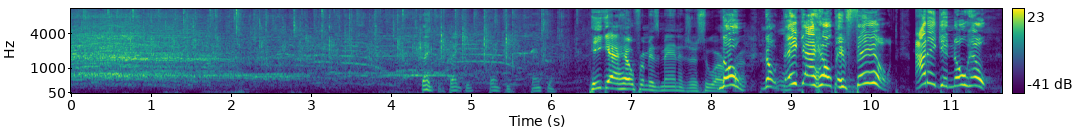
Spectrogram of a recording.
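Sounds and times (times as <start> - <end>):
live audience cheering and clapping: 0.0 - 7.1
speech: 4.4 - 11.6.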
